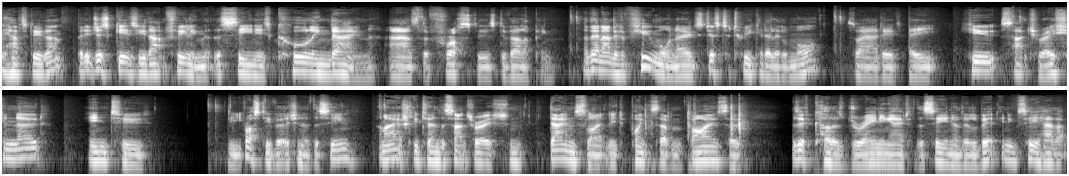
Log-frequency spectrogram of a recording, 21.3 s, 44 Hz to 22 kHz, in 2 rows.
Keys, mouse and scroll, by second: 2.0 scroll down 1, 5.7 click, 8.2 click, 10.1 click, 12.7 click, 14.4 click, 16.6 KP_Decimal, 17.1 KP_7, 17.5 KP_5, 18.0 KP_Enter.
